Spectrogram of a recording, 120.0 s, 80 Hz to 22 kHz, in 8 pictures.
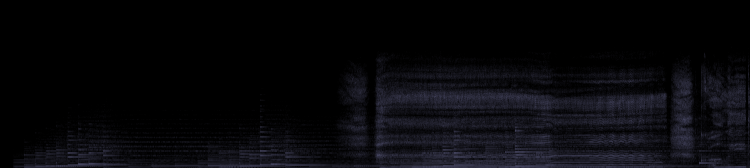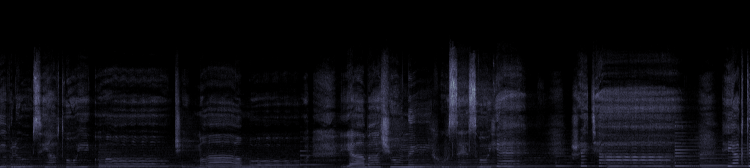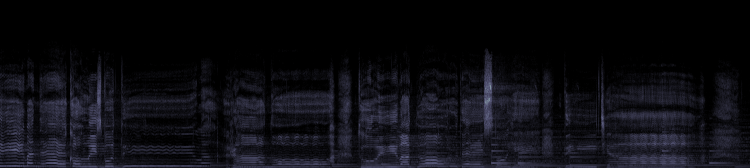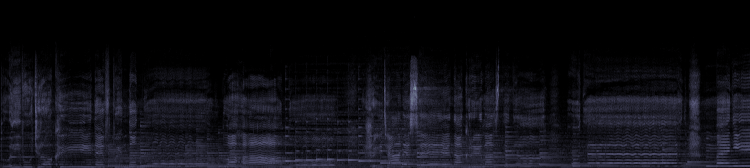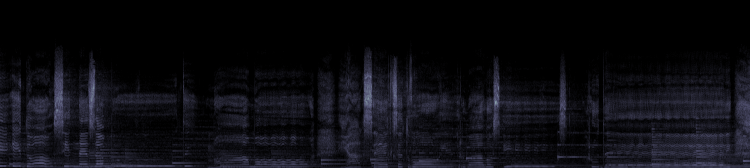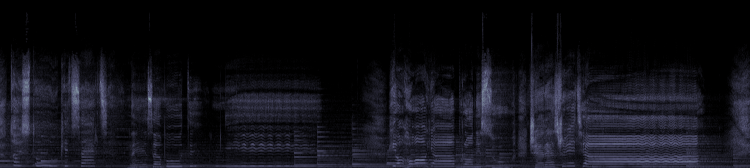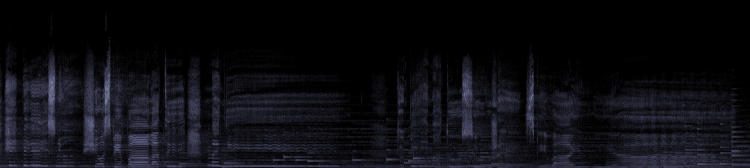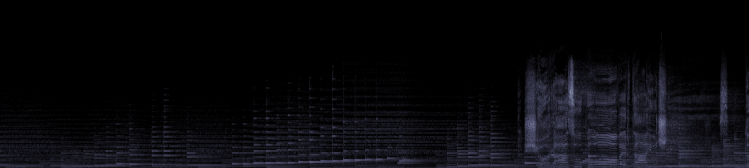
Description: песня
419 просмотров 573 прослушивания 20 скачиваний BPM: 80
